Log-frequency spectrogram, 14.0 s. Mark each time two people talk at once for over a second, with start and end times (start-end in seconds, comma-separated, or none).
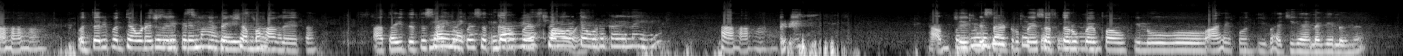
1.5-2.9, 4.3-5.8, 9.5-10.9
